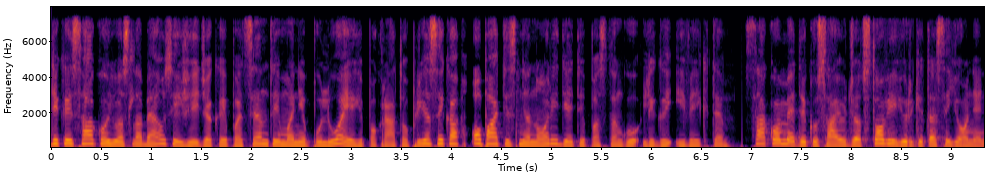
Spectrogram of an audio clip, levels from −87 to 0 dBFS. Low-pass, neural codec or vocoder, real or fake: 7.2 kHz; none; real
